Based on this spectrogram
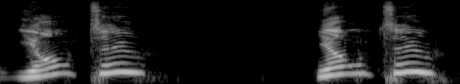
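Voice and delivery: high-pitched country "You want to?" run together as "Ya-ntu"; imitating the farmers' slurred "You want to?"; farmer drawl. A youth group guy mimicking church farmers, high country drawl. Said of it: "use certain words the way they used them".

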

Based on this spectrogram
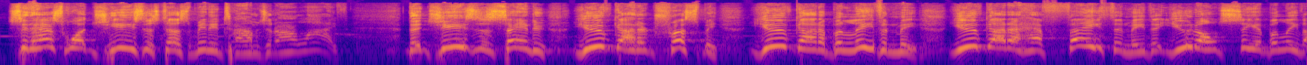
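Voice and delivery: high, loud, driving sermon delivery; full-force preaching. Real, not acted. Preacher urging the congregation to trust Jesus, high and forceful. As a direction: preach it out, punching each repeated appeal.

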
